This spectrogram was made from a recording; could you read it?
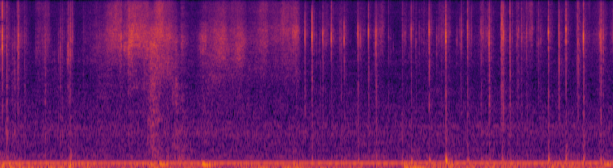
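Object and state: Book being tapped.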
